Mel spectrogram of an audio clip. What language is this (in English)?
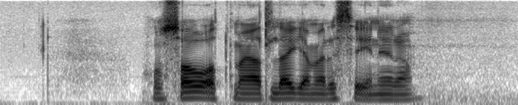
Swedish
